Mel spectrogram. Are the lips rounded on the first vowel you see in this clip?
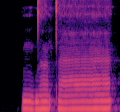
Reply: no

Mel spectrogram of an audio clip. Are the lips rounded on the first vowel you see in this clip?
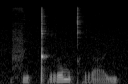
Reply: no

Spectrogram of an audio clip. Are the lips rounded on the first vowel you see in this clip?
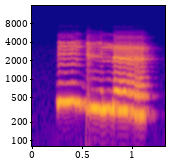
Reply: no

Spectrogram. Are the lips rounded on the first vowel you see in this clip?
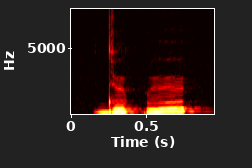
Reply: yes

